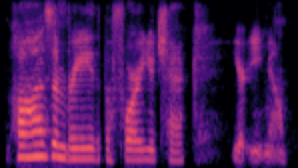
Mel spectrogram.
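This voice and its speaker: A middle-aged woman counselor giving a gentle guided wellness talk over a video call, often asking "right?". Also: on the low side, no room sound, highs cut off. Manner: gentle, frequent "right?" tags.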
